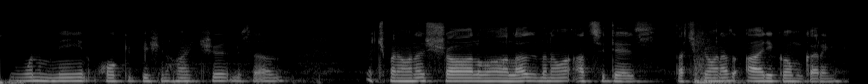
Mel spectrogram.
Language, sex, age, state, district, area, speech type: Kashmiri, male, 18-30, Jammu and Kashmir, Pulwama, rural, spontaneous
